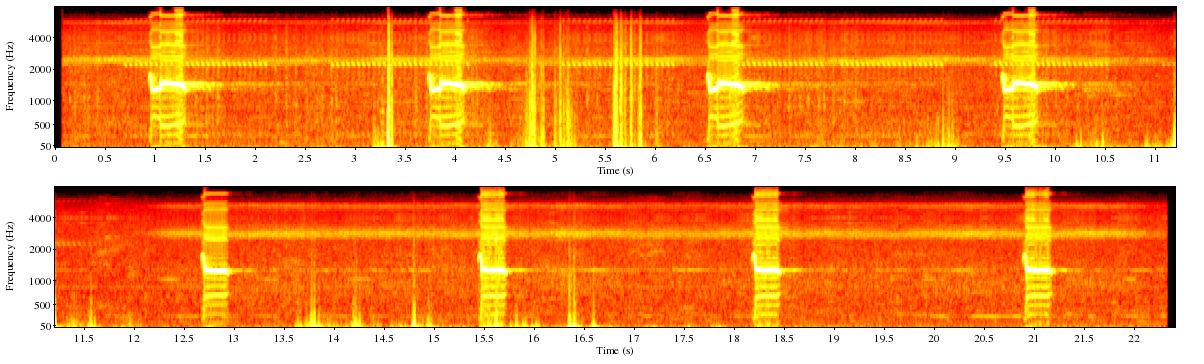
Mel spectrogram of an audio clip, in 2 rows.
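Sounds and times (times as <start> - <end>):
adult Otus scops calling: 0.8 - 2.2, 2.9 - 11.9, 12.6 - 18.8, 20.8 - 22.1.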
